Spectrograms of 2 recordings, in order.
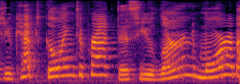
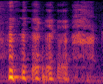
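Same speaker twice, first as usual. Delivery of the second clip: laughing; 4 dB quieter than usual. Shown as a demonstration. Laugh after naming emotions.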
